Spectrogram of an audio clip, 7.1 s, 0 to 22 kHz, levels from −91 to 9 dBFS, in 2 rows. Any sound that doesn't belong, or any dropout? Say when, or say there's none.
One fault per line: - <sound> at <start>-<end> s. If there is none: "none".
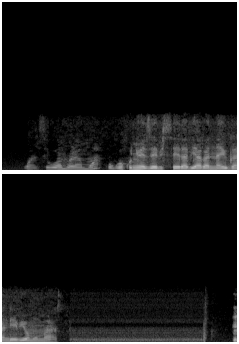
none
